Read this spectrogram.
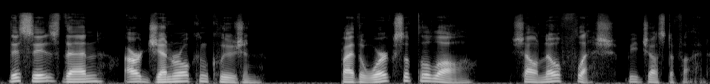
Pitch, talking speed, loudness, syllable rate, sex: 115 Hz, 145 wpm, -19 LUFS, 4.1 syllables/s, male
